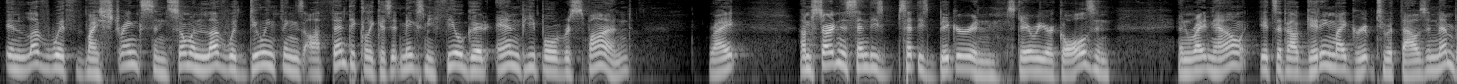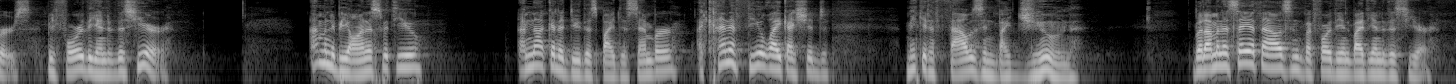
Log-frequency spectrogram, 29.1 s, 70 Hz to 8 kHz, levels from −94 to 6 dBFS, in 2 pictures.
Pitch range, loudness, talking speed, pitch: 140-180 Hz, -21 LUFS, 195 wpm, 155 Hz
